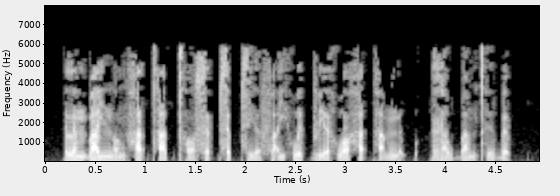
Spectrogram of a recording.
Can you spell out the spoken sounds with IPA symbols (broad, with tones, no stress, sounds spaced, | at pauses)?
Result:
l ə˨˦ m ɓ a˨˦ j n ɔ̤˨˩ ŋ h a˦˥ t̚ t̪ʰ a˨˩ t̚ t̪ʰ ɔ̤˨˩ s ə˨˩ p̚ s ə˦˥ p̚ s i̤˨˩ ə̯ f a̰˧˥ j h w ɨ˦˥ p̚ v i˨˦ ə̯ h w ɔ˨˦ h a˨˩ t̚ h a˧˩ m ŋ ə̰˧˨ w ʔ | ɣ a̤˨˩ w ɓ a̤˨˩ m t̪ʰ ɨ̤˨˩ ɓ ə˨˩ p̚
